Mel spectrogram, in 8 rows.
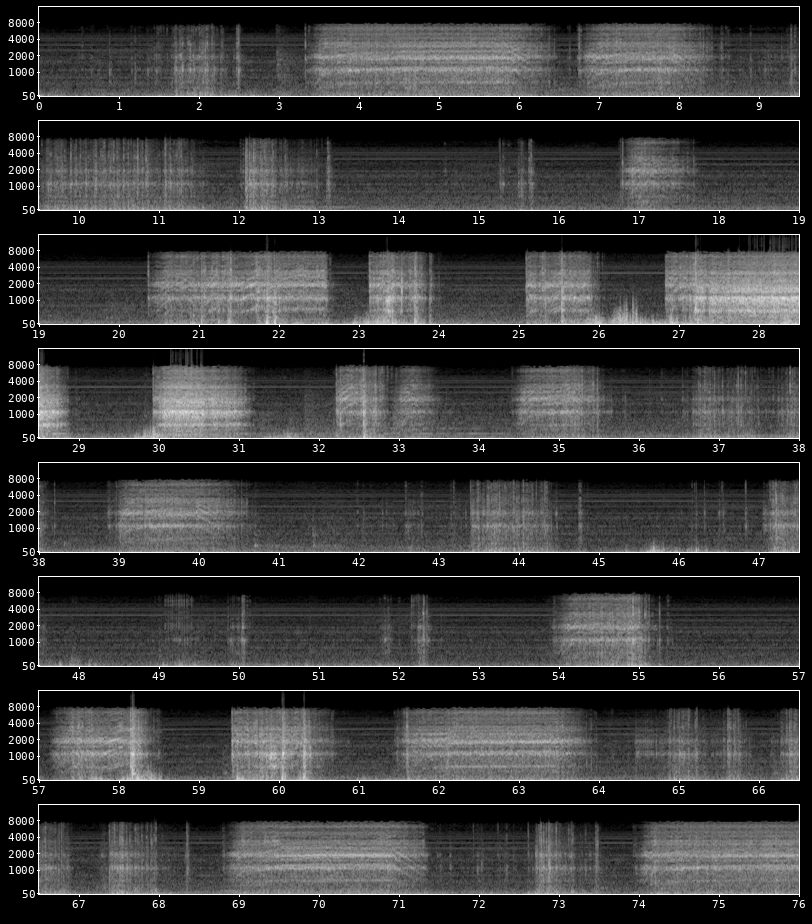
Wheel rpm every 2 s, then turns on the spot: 10, 30, 150, 80, 20, 20, 20, 0, 10, 0, 90, 100, 60, 90, 90, 50, 40, 50, 10, 60, 20, 10, 10, 10, 0, 0, 0, 80, 30, 70, 70, 120, 20, 20, 60, 110, 10, 120.
8-14 36-38 42-46 64-68 72-74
